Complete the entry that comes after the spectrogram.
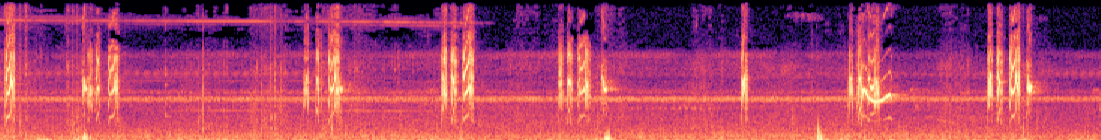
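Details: Sogon chirping used to coax young untrained birds into full song: short, very high sharp chirps in small bursts, irregularly spaced about once a second, over a steady high electronic-sounding whine.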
